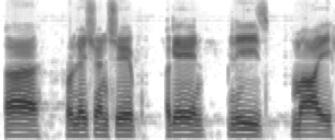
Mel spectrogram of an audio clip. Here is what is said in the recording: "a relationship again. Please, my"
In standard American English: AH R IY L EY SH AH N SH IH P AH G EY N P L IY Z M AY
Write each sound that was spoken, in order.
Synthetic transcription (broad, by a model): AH R IY L EY SH AH N SH IH P AH G EY N P L IY Z M AY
